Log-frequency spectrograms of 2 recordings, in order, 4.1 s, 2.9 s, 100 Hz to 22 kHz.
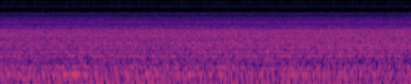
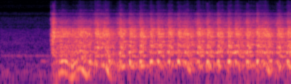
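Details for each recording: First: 2018 Ford F150 XLT 5.0 after no-start fixed by replacing fuel pump: starts well, steady even hiss-heavy running with a little gas, no misses, stumbles or knocks; normal idle. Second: 2018 Ford F150 XLT 5.0 with a crank, no start: steady cranking at about three and a half beats a second never catches. Only about 8 V reaches the fuel pump via the control module, and the fuel pump is replaced.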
